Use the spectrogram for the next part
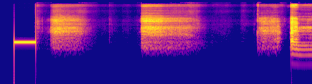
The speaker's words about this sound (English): Has been forwarded to an automated voice messaging system. At the tone, please record your message.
